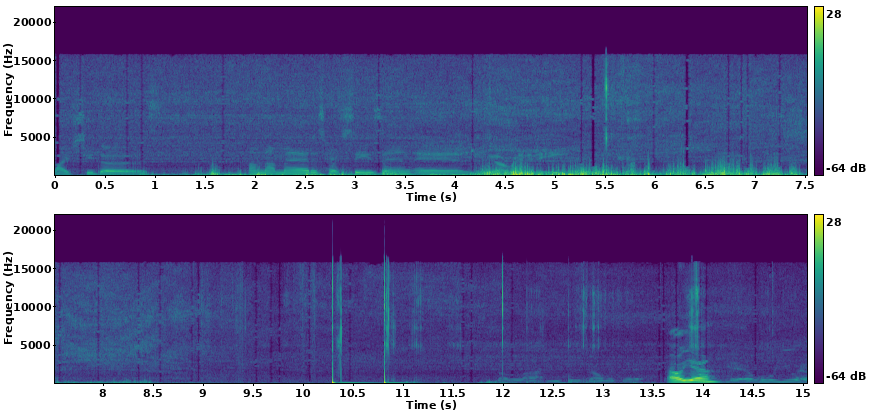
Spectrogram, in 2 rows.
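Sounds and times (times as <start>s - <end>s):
hose spray splashing on soil: 0.0s - 15.0s.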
